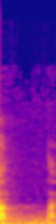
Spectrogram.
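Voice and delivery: voiceless P burst with no vowel; just the puff of P, no vowel after; bare consonant P; isolated P sound. Shown as a demonstration. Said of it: "aqui nós temos o som P".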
